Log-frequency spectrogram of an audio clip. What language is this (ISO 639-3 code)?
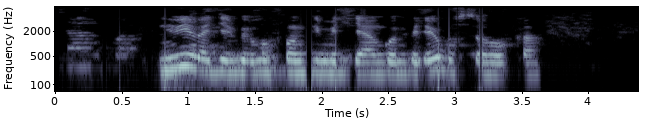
kin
